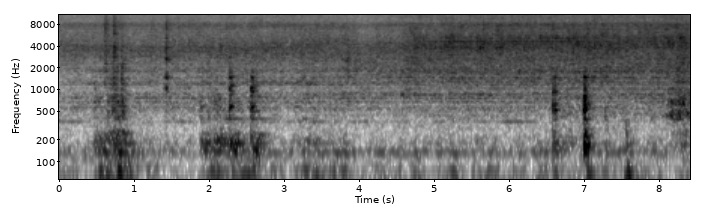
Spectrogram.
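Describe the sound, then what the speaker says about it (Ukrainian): Mushrooms frying in leftover meat fat in a pan, a soft steady sizzle running throughout with a few sharper clacks from stirring or utensils. "Жирок залишається, будемо на ньому обсмажувати грибочки."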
